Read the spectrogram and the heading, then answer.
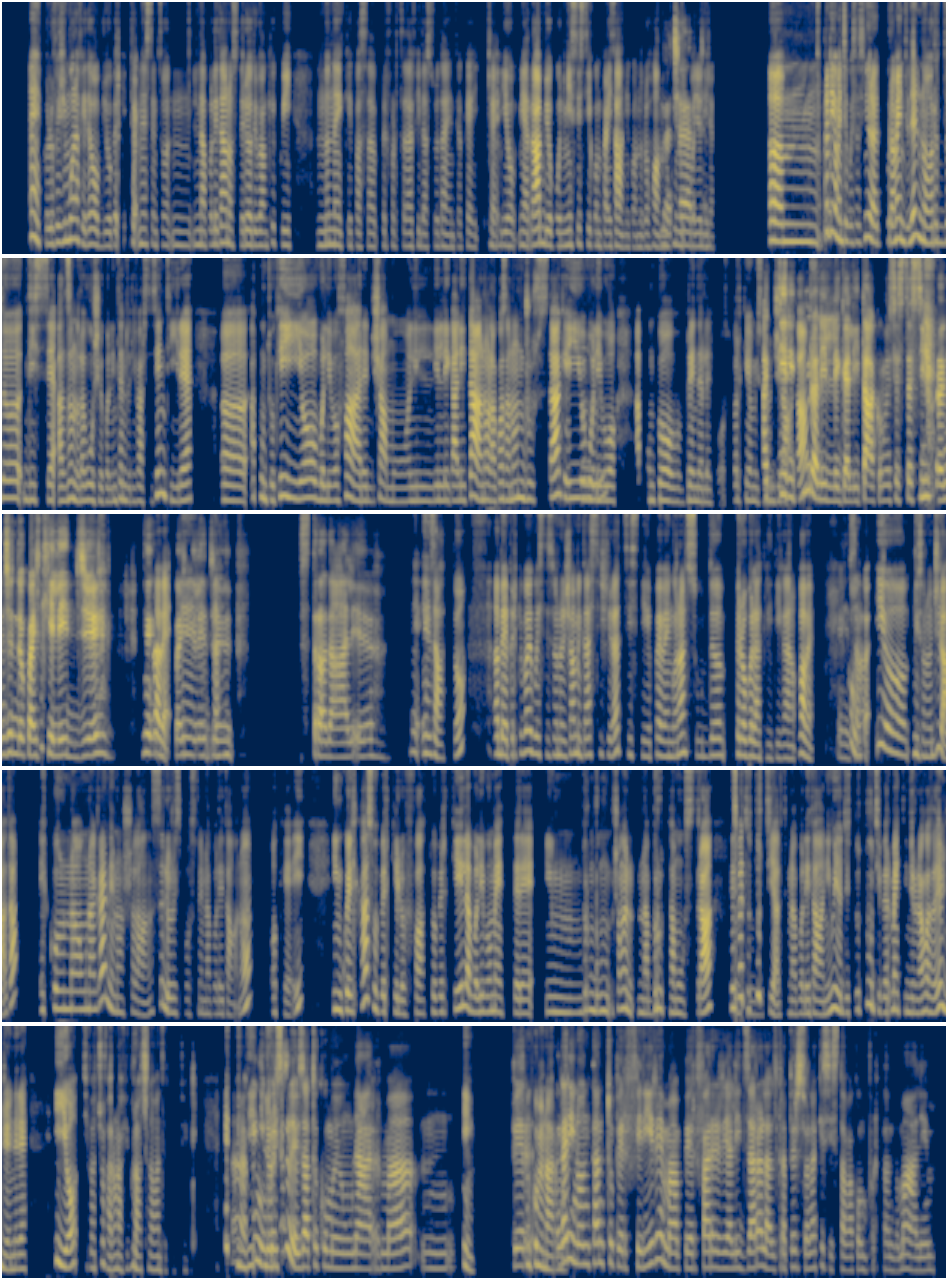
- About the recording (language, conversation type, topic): Italian, podcast, Come ti ha influenzato la lingua che parli a casa?
- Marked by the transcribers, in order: "cioè" said as "ceh"; laughing while speaking: "Mh-mh"; tapping; chuckle; laughing while speaking: "legge, nel"; laughing while speaking: "stradale"; "diciamo" said as "iciamo"; in French: "nonchalance"; "diciamo" said as "ciamo"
